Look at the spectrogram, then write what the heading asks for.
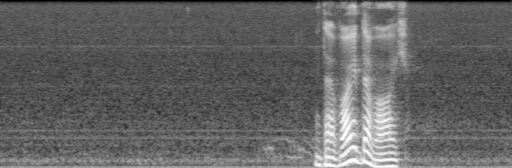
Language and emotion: Russian, sad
